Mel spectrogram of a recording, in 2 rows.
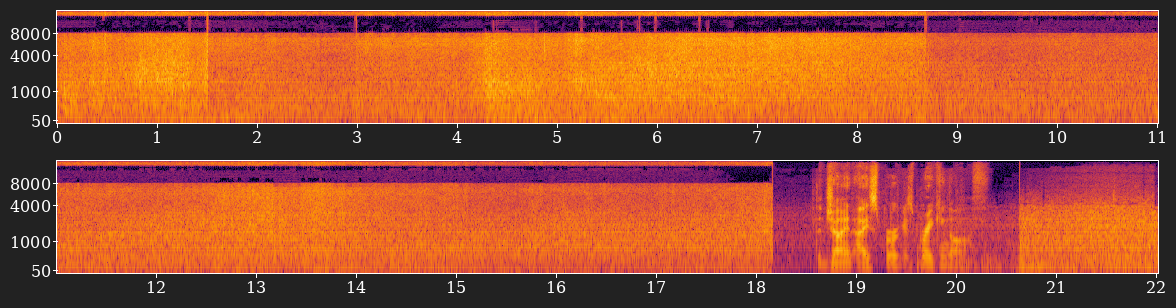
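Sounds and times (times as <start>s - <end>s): floodwater rushing: 0.0s - 18.2s.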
